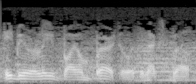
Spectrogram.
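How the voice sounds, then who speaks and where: An actor playing an earnest, indignant young ship's doctor, grave in manner, acting and narrating in a vintage radio drama. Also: male voice, deep voice, brisk, noisy background. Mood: grave, reflective. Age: young adult. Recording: muffled old radio broadcast.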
